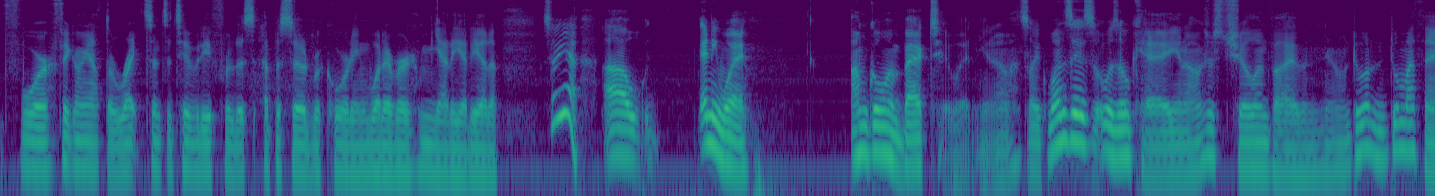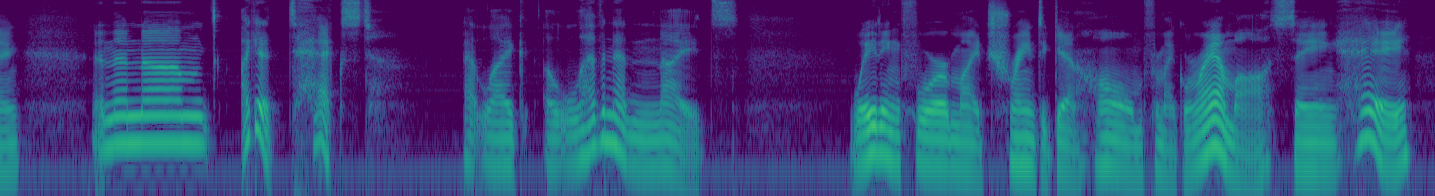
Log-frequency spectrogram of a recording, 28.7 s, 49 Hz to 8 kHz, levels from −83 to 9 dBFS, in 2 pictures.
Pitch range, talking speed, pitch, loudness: 95-120 Hz, 145 wpm, 100 Hz, -31 LUFS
